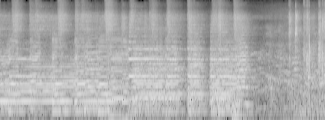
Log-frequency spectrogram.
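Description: Big band playing swing, with the brass section holding chords over a steady drum beat. Near the end the band hits a final note and stops, and room chatter follows.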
